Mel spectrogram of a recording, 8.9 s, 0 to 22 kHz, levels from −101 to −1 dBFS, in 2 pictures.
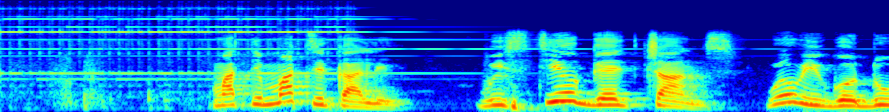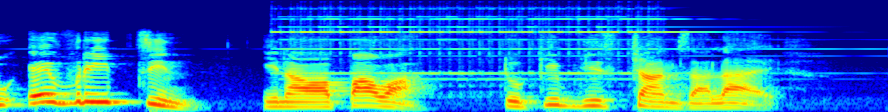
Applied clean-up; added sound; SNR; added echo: none; Telephone; 20 dB; none.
